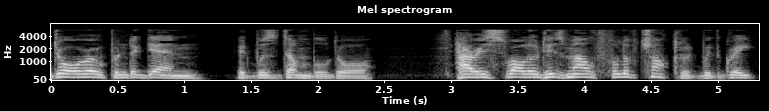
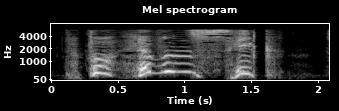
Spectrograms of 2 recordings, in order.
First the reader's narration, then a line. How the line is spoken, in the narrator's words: said Madame Pomfrey hysterically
